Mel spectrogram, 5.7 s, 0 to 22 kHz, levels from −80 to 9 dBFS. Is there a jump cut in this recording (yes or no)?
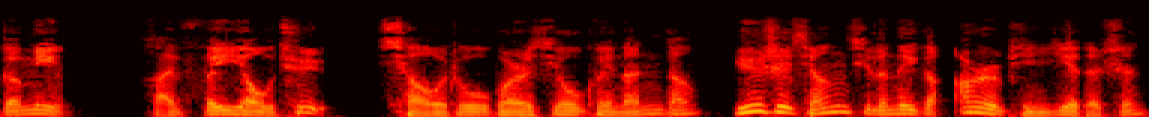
yes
